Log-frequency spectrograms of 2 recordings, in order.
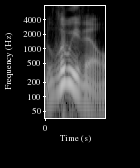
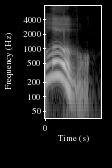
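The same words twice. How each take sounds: First: It is pronounced the way outsiders say it. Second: It is pronounced the way locals say it. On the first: "It's all I've ever heard" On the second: "every human in the city said"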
